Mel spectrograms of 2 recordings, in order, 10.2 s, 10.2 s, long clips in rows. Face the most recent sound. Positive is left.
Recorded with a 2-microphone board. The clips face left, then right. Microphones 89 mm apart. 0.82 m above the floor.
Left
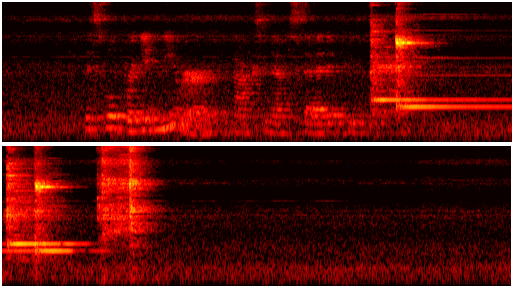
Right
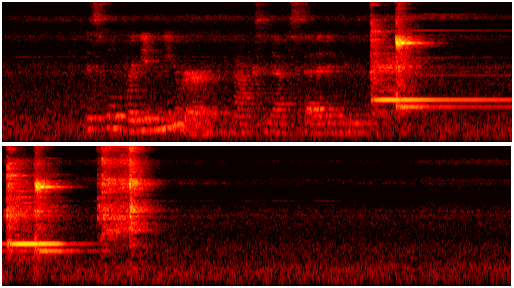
turn(degrees=-35)  # may be behind; listen again after turning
